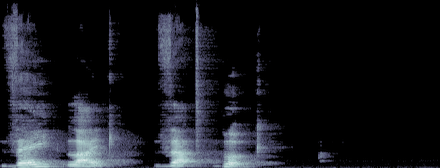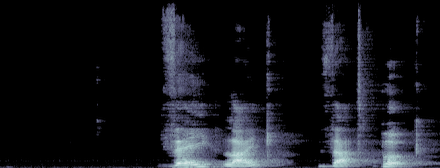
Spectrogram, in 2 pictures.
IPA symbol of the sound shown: ð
